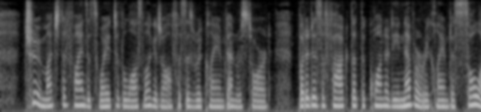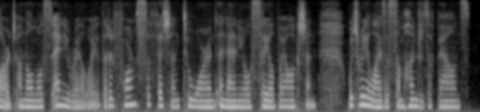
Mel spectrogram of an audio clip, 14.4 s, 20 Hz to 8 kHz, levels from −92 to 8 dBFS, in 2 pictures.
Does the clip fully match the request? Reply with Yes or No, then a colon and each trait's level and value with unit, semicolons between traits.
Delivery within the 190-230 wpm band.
Yes: fast, 205 wpm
